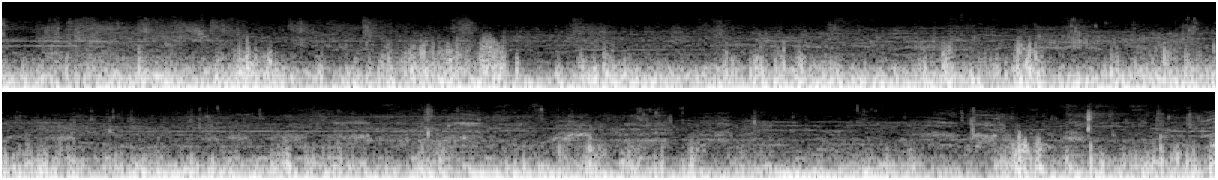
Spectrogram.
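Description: Wind rumbling on the microphone throughout, with scattered soft steps and splashes through wet sand and shallow water.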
